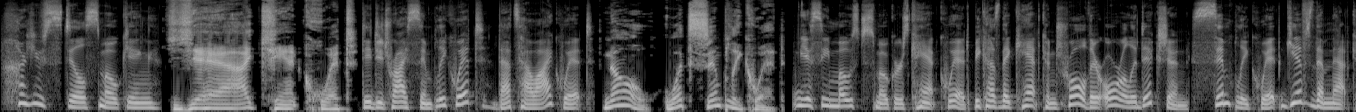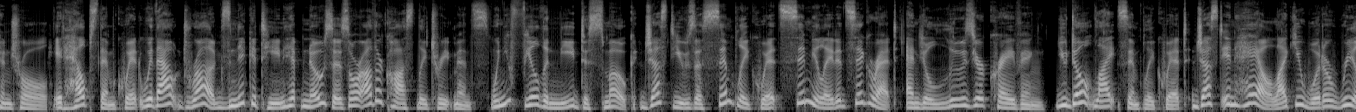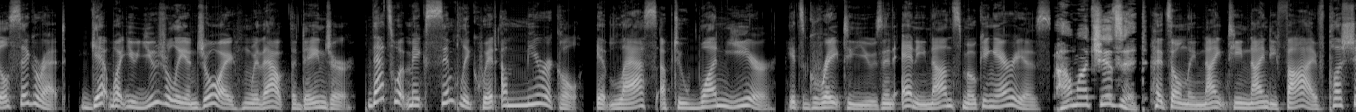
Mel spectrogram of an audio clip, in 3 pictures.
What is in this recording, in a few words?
radio commercial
